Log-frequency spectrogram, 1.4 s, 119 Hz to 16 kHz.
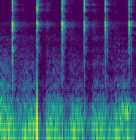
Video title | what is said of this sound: สมเด็จปรกโพธิ์ ปู่นาค เนื้อผงใบลาน วัดระฆัง 2497 หลังมีรอยจาร | ถ้าพระสมเด็จถึงยุคเนี่ยเสียงจากแก๊งๆเลยนะครับ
